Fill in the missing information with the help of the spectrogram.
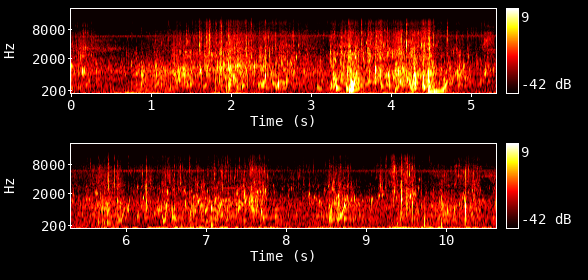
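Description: Splashing and gurgling water as a hooked brown trout thrashes at the surface of a shallow river riffle, over the steady run of the stream, with the loudest splashes about three and a half to four and a half seconds in.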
